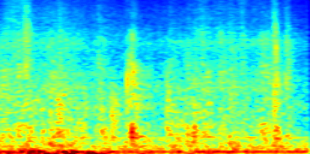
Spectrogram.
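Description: A low steady hum with a few faint soft knocks and rustles from a person in a martial-arts uniform getting up off a foam floor mat.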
